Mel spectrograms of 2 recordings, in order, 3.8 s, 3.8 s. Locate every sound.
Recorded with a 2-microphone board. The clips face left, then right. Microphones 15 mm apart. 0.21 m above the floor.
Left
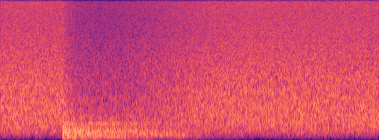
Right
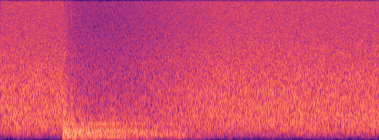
0.6 s an explosion: 15° right (ahead or behind), 3 m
